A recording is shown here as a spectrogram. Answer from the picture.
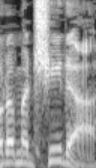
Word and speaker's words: Lyoto Machida: Lyoto Machida.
